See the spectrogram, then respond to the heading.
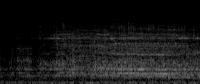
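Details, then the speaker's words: RC crawler Project Zoidberg on a 30% overdrive gearbox with stock ring and pinion and portal gears: motor whir climbs under load with a click and a gritty grinding in the gears; owner could not find the cause even after fully disassembling it. "You hear that click? You hear it, right? It's a little grindy. I have no idea what it is."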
